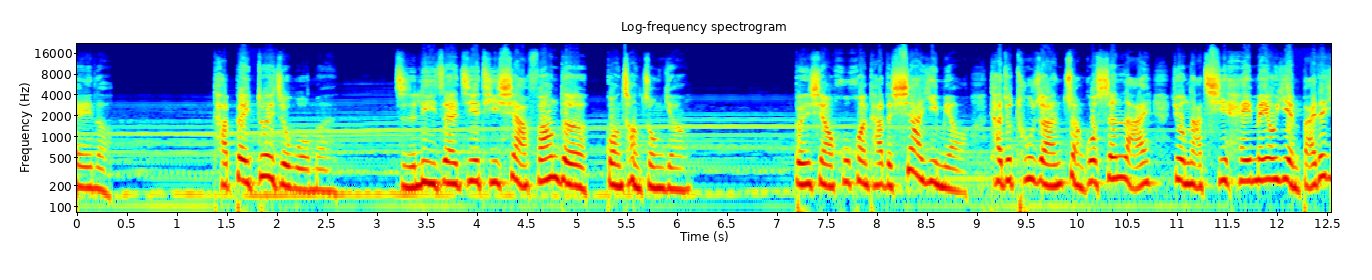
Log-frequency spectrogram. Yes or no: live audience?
no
